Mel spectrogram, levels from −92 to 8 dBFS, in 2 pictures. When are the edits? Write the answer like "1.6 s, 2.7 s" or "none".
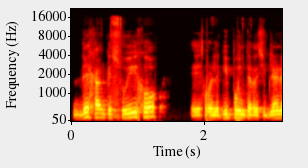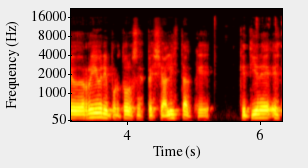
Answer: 2.0 s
